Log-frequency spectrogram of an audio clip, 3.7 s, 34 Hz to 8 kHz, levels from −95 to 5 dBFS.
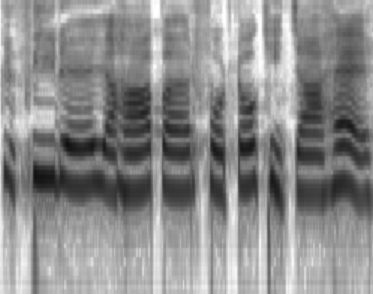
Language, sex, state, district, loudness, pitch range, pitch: Hindi, female, Madhya Pradesh, Dhar, -13 LUFS, 235-265 Hz, 255 Hz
